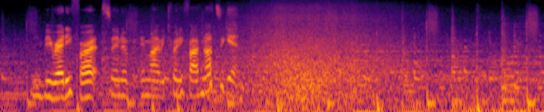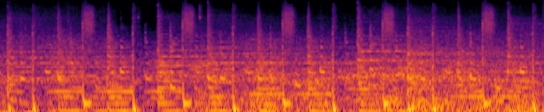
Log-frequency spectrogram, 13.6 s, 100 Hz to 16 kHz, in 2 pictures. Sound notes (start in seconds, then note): 3.6 waves crashing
